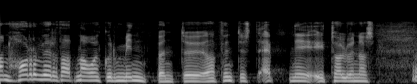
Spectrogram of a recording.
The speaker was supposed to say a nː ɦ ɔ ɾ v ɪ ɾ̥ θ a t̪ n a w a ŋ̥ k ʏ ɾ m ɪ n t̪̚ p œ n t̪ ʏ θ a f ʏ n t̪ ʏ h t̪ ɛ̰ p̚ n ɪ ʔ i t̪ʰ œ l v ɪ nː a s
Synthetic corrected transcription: a nː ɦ ɔ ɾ v ɪ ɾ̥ θ a t̪ n a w ɛ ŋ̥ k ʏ ɾ m ɪ n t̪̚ p œ n t̪ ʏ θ a f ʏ n t̪ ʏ s t̪ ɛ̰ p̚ n ɪ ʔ i t̪ʰ œ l v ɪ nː a s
